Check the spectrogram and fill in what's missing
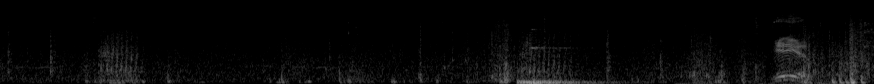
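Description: A horse in Red Dead Redemption 2 whinnies and neighs amid clip-clopping hooves, with distant gunfire and a voice speaking at times, close and fairly loud.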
